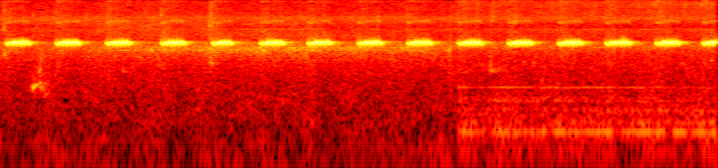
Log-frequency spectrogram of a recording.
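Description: A cricket chirps steadily, with short high trilled pulses repeating about three times each second.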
